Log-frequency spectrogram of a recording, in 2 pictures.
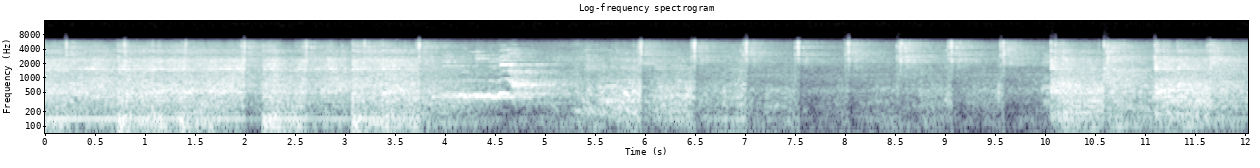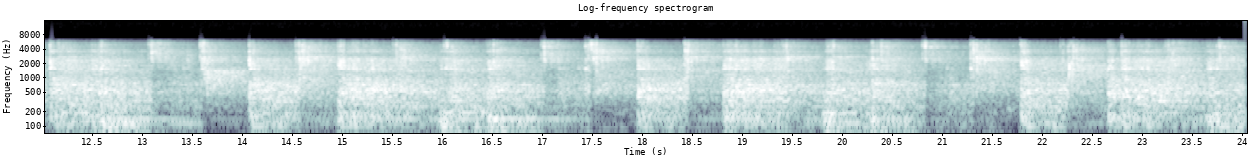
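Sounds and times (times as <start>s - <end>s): feet stomping: 0.0s - 4.0s, 8.6s - 24.0s
hands clapping and slapping: 5.9s - 12.4s, 13.1s - 24.0s.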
